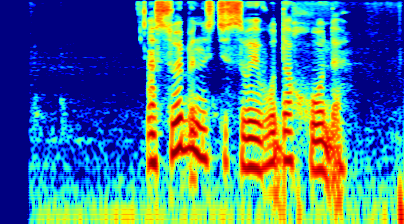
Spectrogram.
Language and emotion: Russian, neutral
